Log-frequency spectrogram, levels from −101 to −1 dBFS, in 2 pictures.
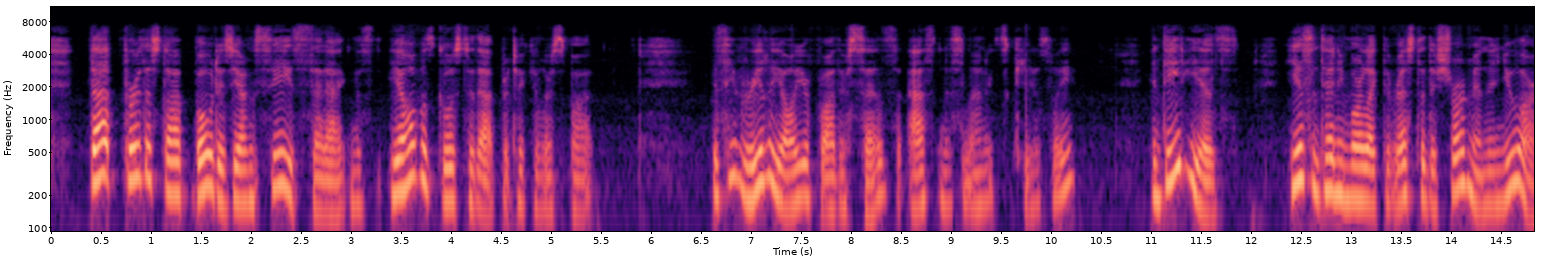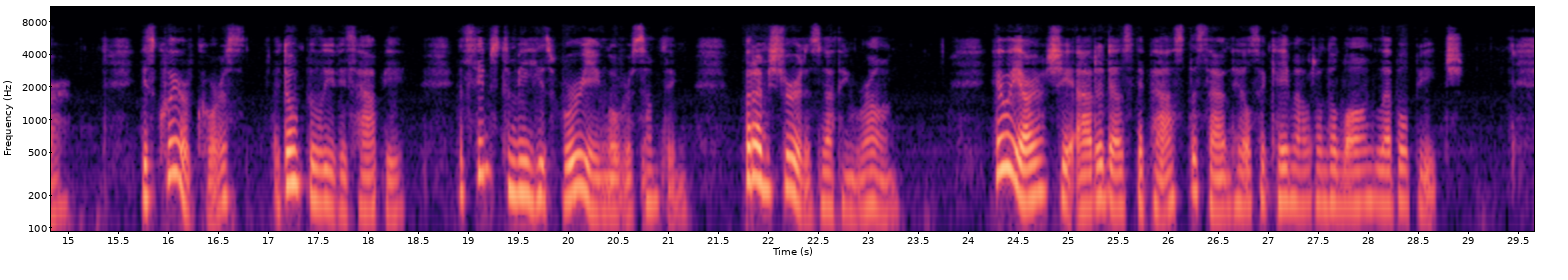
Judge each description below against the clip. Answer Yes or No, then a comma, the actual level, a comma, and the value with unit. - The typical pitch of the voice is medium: Yes, medium, 180 Hz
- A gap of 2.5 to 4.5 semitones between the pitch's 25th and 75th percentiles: No, wide, 5.4 semitones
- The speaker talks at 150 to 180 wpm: Yes, average, 175 wpm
